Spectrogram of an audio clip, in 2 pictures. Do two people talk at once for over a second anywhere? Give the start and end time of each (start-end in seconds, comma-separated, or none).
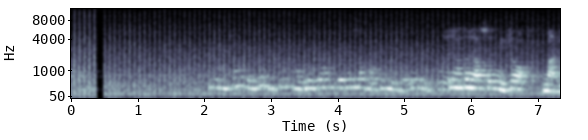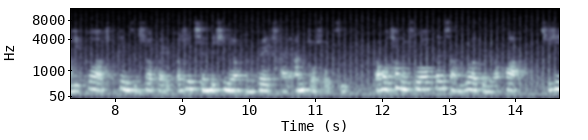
none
